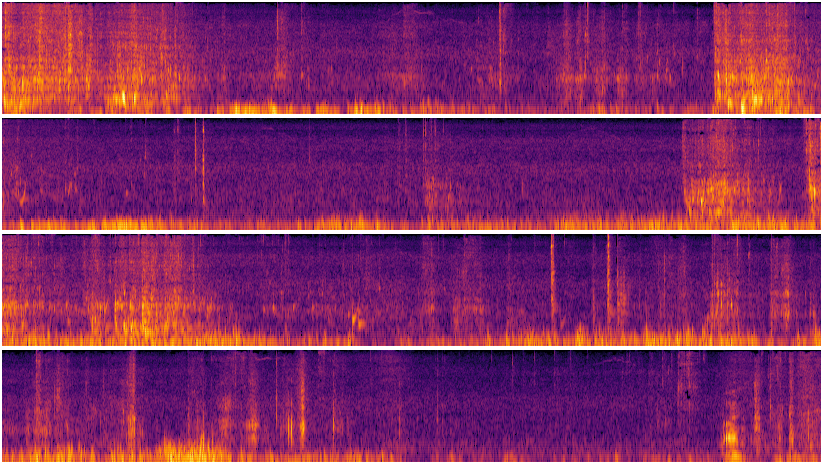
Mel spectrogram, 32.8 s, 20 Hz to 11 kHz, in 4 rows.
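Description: A hooked trairão (giant trahira) thrashing and splashing at the water's surface in several loud bursts, near the start, about 7 seconds in, around 15 to 18 seconds and again near 26 seconds, as it fights the line.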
